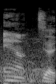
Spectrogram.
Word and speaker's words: aunt: show uh Chicago party aunt aunt see okay okay so here's the thing I say I say Aunt he's like it's ant I'm like you're saying it wrong damn Chris if you're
